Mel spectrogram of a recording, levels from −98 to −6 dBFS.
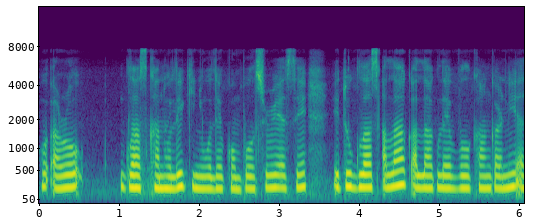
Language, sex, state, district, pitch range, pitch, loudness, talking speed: Nagamese, male, Nagaland, Kohima, 195-210 Hz, 200 Hz, -16 LUFS, 130 wpm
